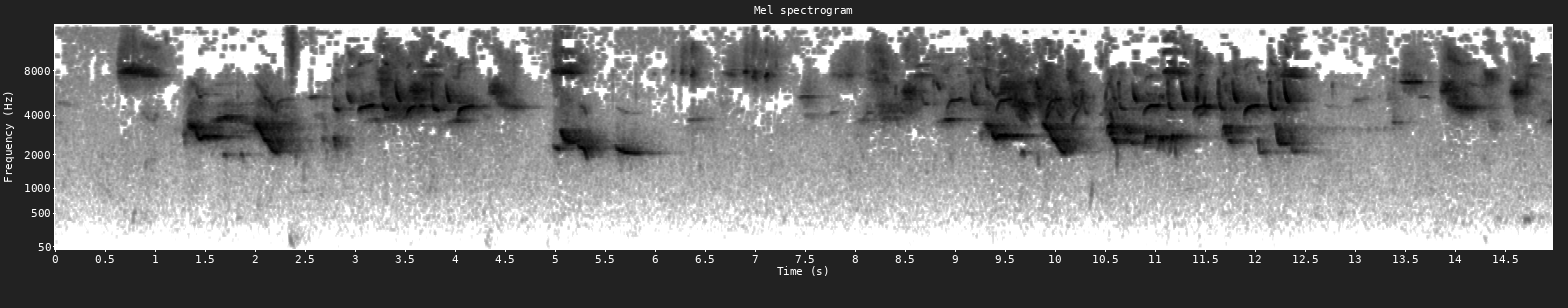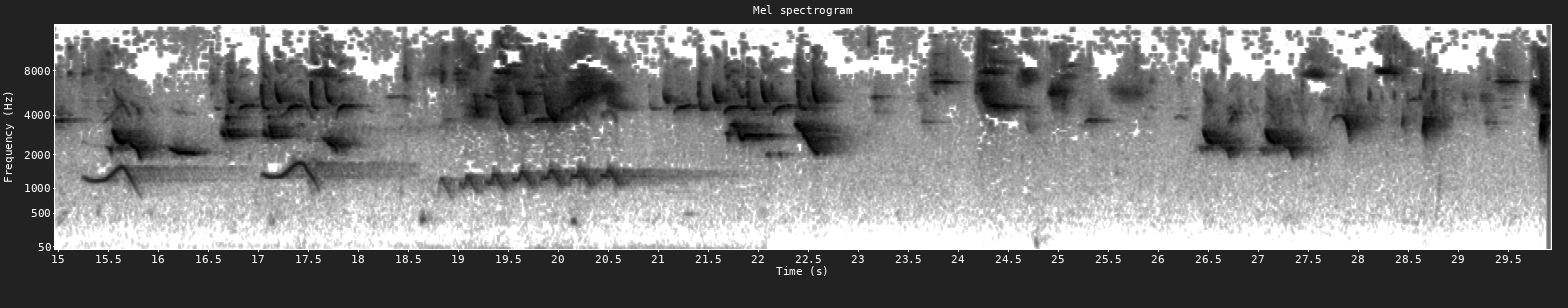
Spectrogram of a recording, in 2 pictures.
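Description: Birds chirping and singing, dense high chirps and quick trills with many calls sweeping downward. About halfway through, a lower whistled call rises twice, followed by a lower trill.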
